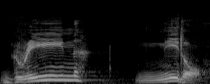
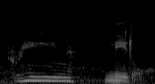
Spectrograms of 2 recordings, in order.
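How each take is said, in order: First: Robotic voice. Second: Soft, slow whispered robot. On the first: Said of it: "the same voice, you're going to hear the voice say". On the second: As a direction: whisper it like the toy. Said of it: "the same voice". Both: Retold or imitated.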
